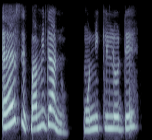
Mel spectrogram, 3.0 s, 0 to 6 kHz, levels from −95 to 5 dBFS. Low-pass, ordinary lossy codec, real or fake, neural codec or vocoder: 5.4 kHz; AAC, 48 kbps; real; none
